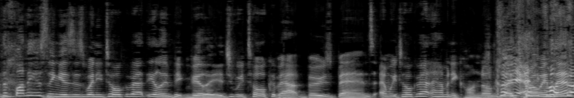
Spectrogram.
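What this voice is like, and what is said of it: Usual voice. Nothing is said of it.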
